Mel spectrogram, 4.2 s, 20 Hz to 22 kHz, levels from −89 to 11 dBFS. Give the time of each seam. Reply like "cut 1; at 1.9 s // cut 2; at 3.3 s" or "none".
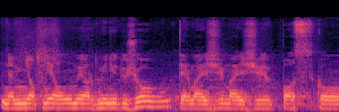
cut 1; at 2.2 s

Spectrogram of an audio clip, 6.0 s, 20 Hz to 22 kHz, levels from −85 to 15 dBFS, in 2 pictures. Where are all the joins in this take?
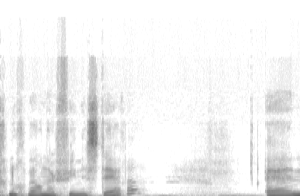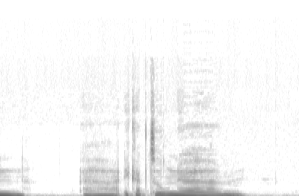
none

